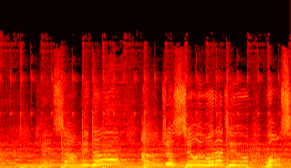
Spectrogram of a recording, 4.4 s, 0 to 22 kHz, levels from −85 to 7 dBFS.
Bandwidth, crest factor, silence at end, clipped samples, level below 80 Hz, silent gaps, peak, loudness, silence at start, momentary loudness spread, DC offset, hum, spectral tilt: 18 kHz; 18 dB; 0 s; under 0.1%; -30 dBFS; none; -2 dBFS; -20 LUFS; 0 s; 6 LU; under 0.1%; none; -4 dB/octave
